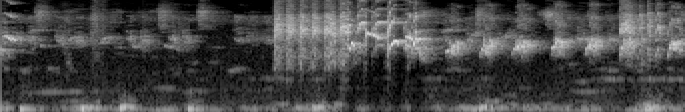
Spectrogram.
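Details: Song of a greater green leafbird meant for competition training: a string of sweet whistled notes, then a loud harsh chattering burst and more rising whistles, over faint low thuds.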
